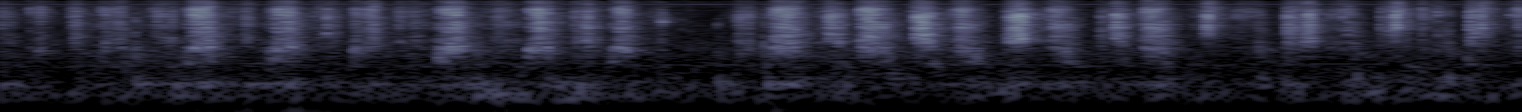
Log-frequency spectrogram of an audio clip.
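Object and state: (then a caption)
Wax-coated scratch art paper. A wooden stylus scratches the scoops at the top of a page of wax-coated scratch art paper, a thin coated card from a scratch art pad lying on a table. Quick, uneven, dry scratching strokes repeat throughout, bright and raspy with little low end. Each stroke stops short with no ring.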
